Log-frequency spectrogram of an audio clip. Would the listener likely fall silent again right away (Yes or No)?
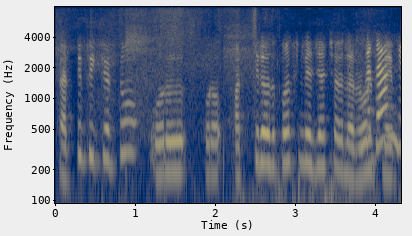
No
